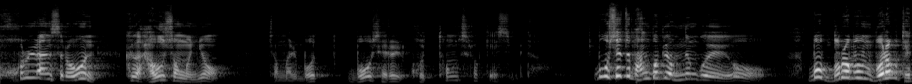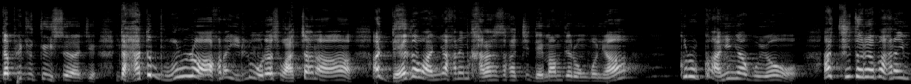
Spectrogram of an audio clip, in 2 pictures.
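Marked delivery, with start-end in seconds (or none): 2.7-5.4 hushed unvoiced whisper for effect; sermon whisper. Real, not acted. Preacher drops to whisper. 10.3-15.4 mock exasperated leader; exasperated Moses.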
